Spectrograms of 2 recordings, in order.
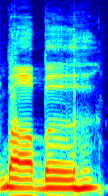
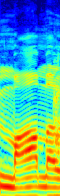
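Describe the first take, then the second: First: It is said in a stuffy, congested voice. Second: It is said in a clear, normal voice.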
